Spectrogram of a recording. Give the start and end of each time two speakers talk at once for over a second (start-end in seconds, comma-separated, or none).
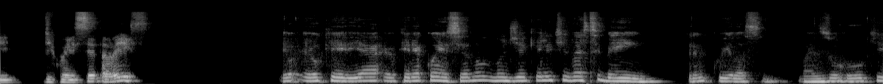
none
